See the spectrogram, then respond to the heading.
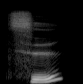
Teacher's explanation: Start low middle, rise a bit, and stop. 词. If the rise is too sharp, it sounds unnatural. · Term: second tone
